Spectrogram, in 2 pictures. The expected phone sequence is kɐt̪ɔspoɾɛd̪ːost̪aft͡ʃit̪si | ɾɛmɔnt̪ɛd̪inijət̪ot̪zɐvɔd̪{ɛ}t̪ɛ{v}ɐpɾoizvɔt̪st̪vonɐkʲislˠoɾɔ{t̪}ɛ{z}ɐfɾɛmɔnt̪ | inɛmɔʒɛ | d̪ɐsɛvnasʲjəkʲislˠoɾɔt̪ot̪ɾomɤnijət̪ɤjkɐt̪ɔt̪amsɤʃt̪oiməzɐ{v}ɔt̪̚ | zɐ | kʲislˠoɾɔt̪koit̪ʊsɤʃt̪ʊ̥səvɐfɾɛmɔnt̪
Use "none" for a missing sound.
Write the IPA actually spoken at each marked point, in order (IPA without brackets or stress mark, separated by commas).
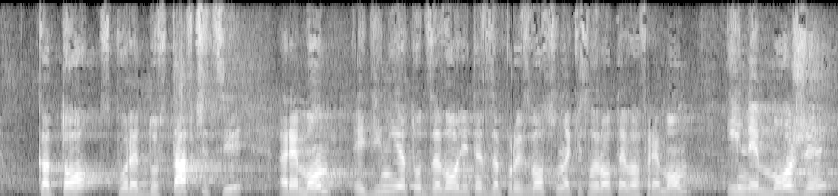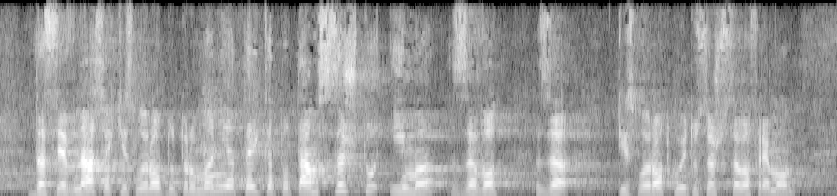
i, z, t̪, v, v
